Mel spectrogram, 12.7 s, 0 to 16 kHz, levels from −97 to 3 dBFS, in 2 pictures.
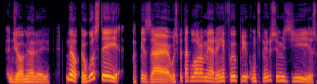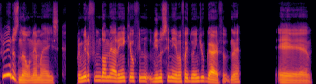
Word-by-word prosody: De 120 -1 -1
Homem 110 +3 +1
Aranha. 110 -3 -2 0.3
Não, 215 -4 +6
eu 125 +1 +3
gostei, 345 - +5 0.3
apesar 115 -3 +1
O 115 - -2
Espetacular 165 +3 -2
Homem 160 -2 -1
Aranha 140 +4 0
foi 175 - +1
o 180 - -2
pri 170 -2 -3
um 145 - -3
dos 145 0 -11
primeiros 160 +5 -4
filmes 170 -4 -3
de 140 -8 -1
os - - -8
primeiros 385 -6 +2
não, 95 -3 0
né. 100 +2 -2
Mas, 95 -3 -4 0.4
primeiro 160 +7 +2
filme 175 -2 -7
do 170 - +2
Homem 165 -1 0
Aranha 145 +2 +2
que 155 - -7
eu 160 - +1
fui 150 0 -5
no 150 -3 -3
vi 135 +1 0
no 150 - +2
cinema, 145 -3 0
foi 145 +1 0
do 140 +1 -3
Andrew 150 +3 -1
Garfield, 120 -4 0
né, 110 +2 -3 0.8
eh 90 -4 -2
140 Hz, 200 wpm, -24 LUFS, 115-165 Hz, 0.8 s, Não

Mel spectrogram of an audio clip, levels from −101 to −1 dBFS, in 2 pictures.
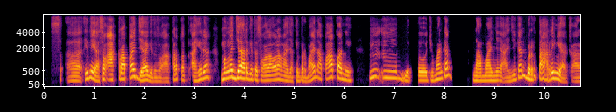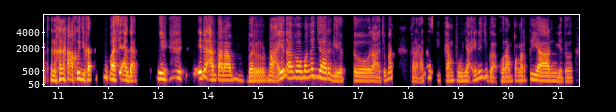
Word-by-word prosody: se - - -19
eee, 145 0 -4 0.2
ini 240 - +1
ya, - - 0
sok 200 -2 0
akrab 200 +3 +3
aja 175 - +4
gitu, 130 -1 -6
sok 125 -2 -10
akrab, 120 +11 -5
tap 165 0 -7
akhirnya 190 - 0 0.3
mengejar 230 0 +6
gitu, 190 -2 -2
seolah-olah 165 +4 0
ngajakin 140 -1 -6
bermain 145 - -3
apa-apa 220 +1 +1
nih, 155 -2 -4 0.4
mhm, 250 -2 -3 0.3
gitu. 150 +1 -1
Cuman, 195 +6 -1
kan 300 +3 +1 0.5
namanya 150 +1 -1
anjing 140 +8 -7
kan 265 +4 0
bertaring 210 +2 +2
ya, 110 - -6
Kak, 125 0 -11
kadang-kadang 175 +4 +2
aku 220 - +1
juga 180 -1 +4 0.4
masih 185 +3 +6
agak - - +1 0.4
ini 205 -3 +6 0.7
ini 465 - +8
antara 170 -4 +2 0.4
bermain 150 0 +3
atau 240 0 +2
mengejar, 250 -3 +2
gitu. 140 -1 -4
Nah, 135 -2 -5
cuman 155 +8 -7 0.4
kadang-kadang 245 - -10
si 155 - -20
yang 150 0 -4
punya 150 -1 -5
ini 230 +9 -4
juga 280 - -6
kurang 135 -1 -5
pengertian 150 -2 -1
gitu, 125 -1 -9
165 Hz, 145 wpm, -19 LUFS, 145-215 Hz, 0.7 s, ini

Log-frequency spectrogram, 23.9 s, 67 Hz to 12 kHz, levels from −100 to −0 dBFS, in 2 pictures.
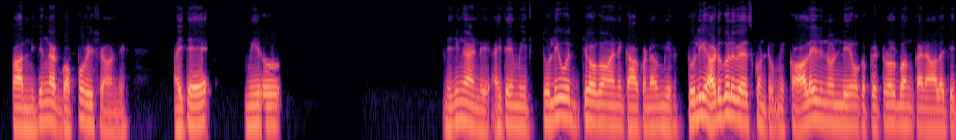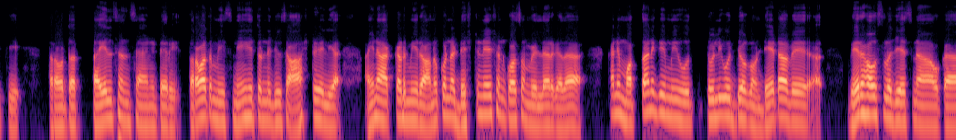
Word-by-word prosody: కాద్ 110 -1 +3
నిజంగా 135 +6 0
గొప్ప 100 - -2 0.2
విషయమండి. 95 -6 -6 0.7
అయితే, 110 +2 +1 0.7
మీరు 120 0 0 2.2
నిజంగా 135 +4 -1
అండి. 105 -3 -4
అయితే 115 +3 -3
మీ 120 - -4 0.2
తొలి 135 +4 +1
ఉద్యోగం 130 -1 +1
అని 120 0 -6
కాకుండా, 110 0 -1
మీరు 115 0 -6 0.2
తొలి 145 +5 +3
అడుగులు 160 +6 +4
వేసుకుంటూ, 130 -3 -2
మీ - - -7
కాలేజీ 140 +3 +3
నుండి 125 -1 -2
ఒక - - -8
పెట్రోల్ 125 +3 -2
బంక్ 115 -3 -2
అని 110 -1 -2
ఆలోచిచ్చి, 105 0 -5 0.4
తర్వాత 115 -1 +1 0.3
టైల్స్ 135 +5 +3
అండ్ 135 -3 -6
శానిటరీ 115 -2 -2 0.2
తర్వాత 155 +1 +6
మీ 135 - -2
స్నేహితుడిని 140 +1 -3
చూసి 135 -1 -2
ఆస్ట్రేలియా. 135 -6 -1 0.4
అయినా 155 - +2
అక్కడ 145 +2 0
మీరు 140 -2 +1
అనుకున్న 155 +6 -1
డెస్టినేషన్ 175 +5 -3
కోసం 140 0 +2
వెళ్లారు 120 +1 +1
కదా! 115 +2 +3 0.5
కానీ 175 +1 -1
మొత్తానికి 185 +9 +2
మీ 155 - -2
ఉ - - +2 0.3
తొలి 150 +2 0
ఉద్యోగం 140 -4 0
డేటా 140 +5 +5
వే 135 - +2 0.2
ఆహ్, - - -5 0.4
వేర్‌హౌస్‌లో 170 +1 +5
చేసినా 130 -1 0 0.2
ఒక - - -5
130 Hz, 140 wpm, -23 LUFS, 115-145 Hz, 2.2 s, తర్వాత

